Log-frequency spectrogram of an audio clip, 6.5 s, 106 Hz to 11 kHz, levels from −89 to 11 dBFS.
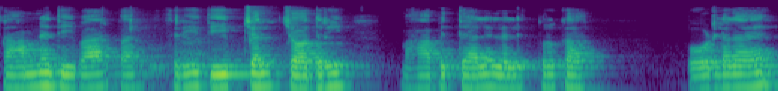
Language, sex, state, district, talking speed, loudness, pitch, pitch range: Hindi, male, Uttar Pradesh, Lalitpur, 110 wpm, -19 LUFS, 125 Hz, 125-130 Hz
